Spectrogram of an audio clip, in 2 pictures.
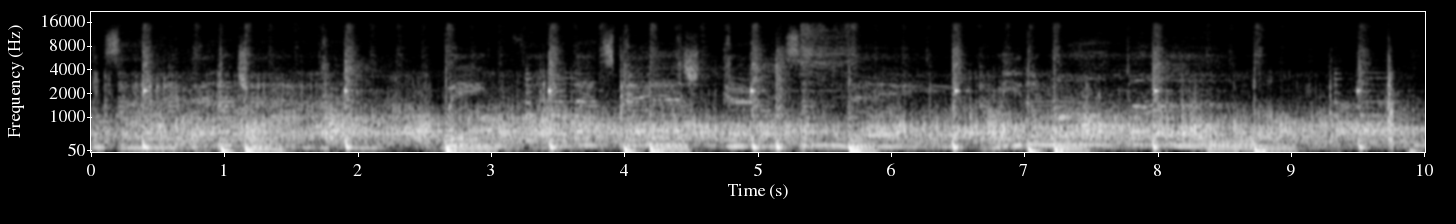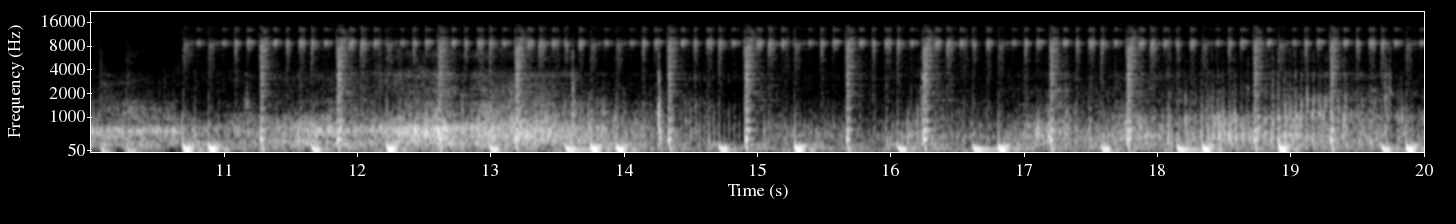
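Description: Skateboard wheels rolling on pavement and the board clacking during street tricks, mixed under a music track. About halfway through, the music changes to a new section with sharp, regular drum hits.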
